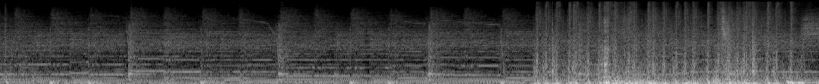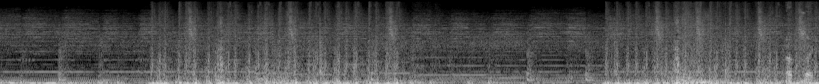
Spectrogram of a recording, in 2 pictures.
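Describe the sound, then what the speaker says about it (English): Rapid gunfire bursts and crashing impacts, including a missile hit, from the space strategy video game The Last Federation, loud and dense over a layer of game music, intensifying partway through. "got hit by a missile there."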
